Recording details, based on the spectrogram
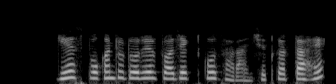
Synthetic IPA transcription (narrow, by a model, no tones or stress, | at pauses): jɛɦspoːkənʈuːʈoːɾijəlpɾɔːd͡ʒɛk̚ʈkosaːɾãːnʃɪt̪kɐɾt̪aɦɛː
